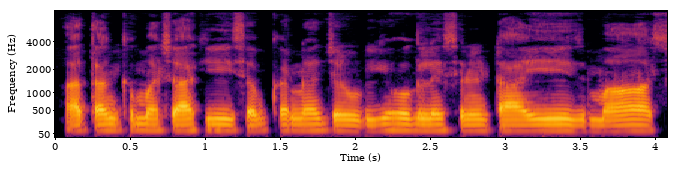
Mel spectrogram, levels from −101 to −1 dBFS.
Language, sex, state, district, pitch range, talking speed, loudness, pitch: Hindi, male, Bihar, Lakhisarai, 100-105 Hz, 175 wpm, -19 LUFS, 100 Hz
